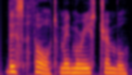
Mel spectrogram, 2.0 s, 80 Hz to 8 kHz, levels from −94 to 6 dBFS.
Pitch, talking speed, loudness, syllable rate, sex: 175 Hz, 150 wpm, -17 LUFS, 4.4 syllables/s, female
